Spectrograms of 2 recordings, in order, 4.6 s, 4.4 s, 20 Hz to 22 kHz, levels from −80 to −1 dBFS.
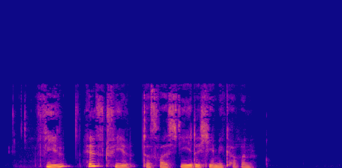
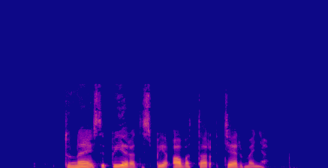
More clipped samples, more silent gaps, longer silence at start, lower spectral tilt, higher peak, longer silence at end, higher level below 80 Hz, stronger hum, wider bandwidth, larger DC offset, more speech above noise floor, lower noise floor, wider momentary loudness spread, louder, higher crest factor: neither; neither; second, 0.5 s vs 0.9 s; second, -4.5 dB/octave vs -6 dB/octave; about the same, -8 dBFS vs -10 dBFS; first, 1.15 s vs 0.85 s; about the same, -78 dBFS vs -82 dBFS; neither; about the same, 11.5 kHz vs 11.5 kHz; neither; about the same, 51 dB vs 49 dB; about the same, -76 dBFS vs -77 dBFS; about the same, 13 LU vs 11 LU; about the same, -26 LUFS vs -28 LUFS; about the same, 20 dB vs 20 dB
